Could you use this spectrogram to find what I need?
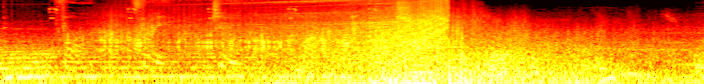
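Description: A deep engine hum drones steadily.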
